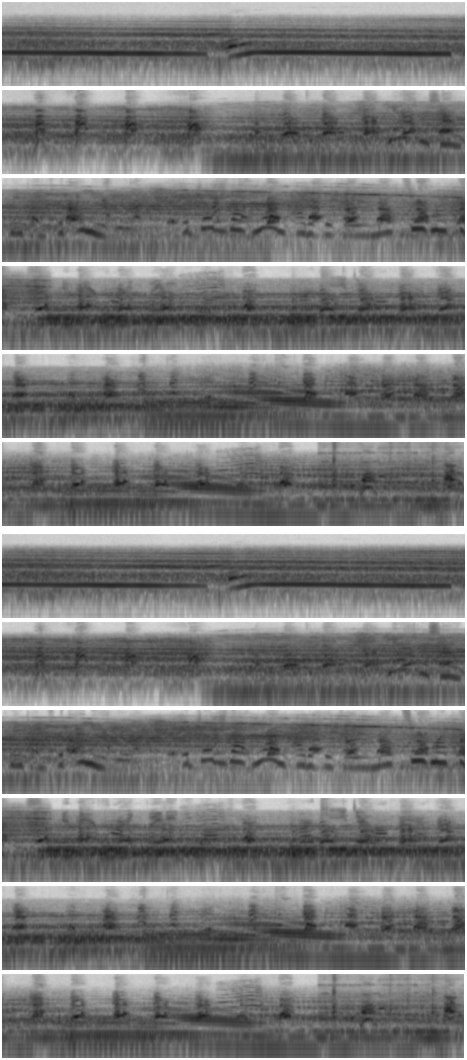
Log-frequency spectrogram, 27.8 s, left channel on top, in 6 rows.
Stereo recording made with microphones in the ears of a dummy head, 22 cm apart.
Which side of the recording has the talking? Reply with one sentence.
In this clip you hear the talking on the right.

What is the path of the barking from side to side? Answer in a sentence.
You can hear the barking stay in one place.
